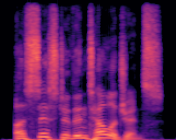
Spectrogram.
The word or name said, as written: Assistive intelligence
